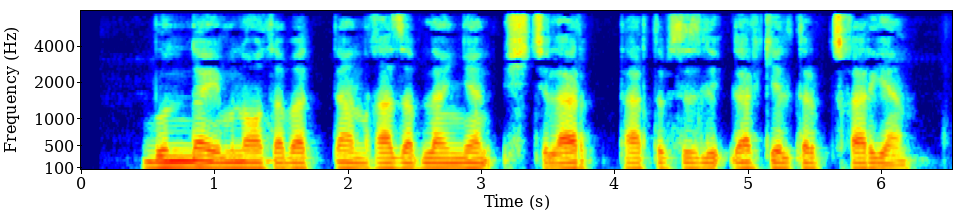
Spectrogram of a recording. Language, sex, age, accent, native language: Uzbek, male, 18-24, Toshkent shahri, Uzbek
